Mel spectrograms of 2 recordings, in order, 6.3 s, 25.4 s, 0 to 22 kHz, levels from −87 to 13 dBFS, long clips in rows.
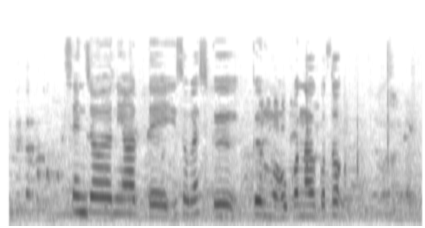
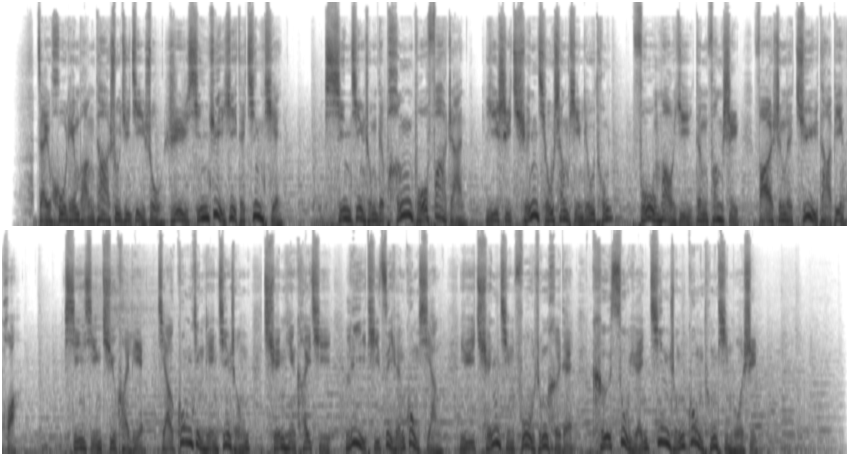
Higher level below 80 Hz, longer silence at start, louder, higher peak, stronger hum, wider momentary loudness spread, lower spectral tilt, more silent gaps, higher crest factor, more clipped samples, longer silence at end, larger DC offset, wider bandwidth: second, -78 dBFS vs -24 dBFS; second, 0.1 s vs 0.35 s; second, -29 LUFS vs -12 LUFS; second, -14 dBFS vs 0 dBFS; neither; first, 16 LU vs 8 LU; about the same, -4 dB/octave vs -4.5 dB/octave; neither; about the same, 16 dB vs 12 dB; neither; second, 0 s vs 0.25 s; second, under 0.1% vs 0.4%; second, 11.5 kHz vs over 20 kHz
